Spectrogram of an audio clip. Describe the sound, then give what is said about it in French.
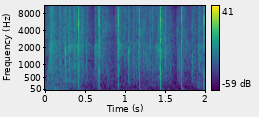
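Applause from an audience at a prize presentation for the student category of a micro-fiction award, heard as sharp, evenly spaced claps in a steady rhythm, roughly four per second, fairly loud with no voices over them. “Applaudissements.”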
